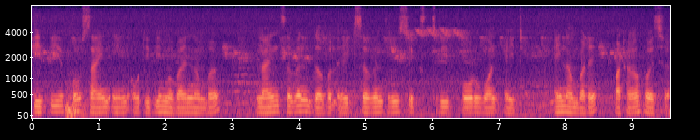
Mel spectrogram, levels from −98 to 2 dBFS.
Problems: constant background noise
